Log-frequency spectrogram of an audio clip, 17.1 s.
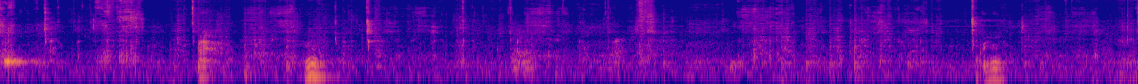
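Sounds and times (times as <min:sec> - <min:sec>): person chewing and biting: 0:04.0 - 0:08.5
eating clicks and smacks: 0:05.0 - 0:05.8.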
